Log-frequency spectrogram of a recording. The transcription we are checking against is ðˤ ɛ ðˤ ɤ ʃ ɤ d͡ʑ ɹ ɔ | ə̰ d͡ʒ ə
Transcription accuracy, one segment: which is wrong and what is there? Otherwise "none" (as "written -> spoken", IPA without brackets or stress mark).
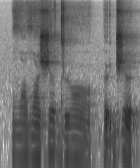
d͡ʑ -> d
